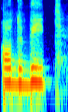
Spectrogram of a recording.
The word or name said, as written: odbyt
